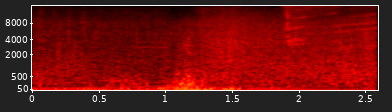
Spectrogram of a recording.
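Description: Bubbles rush and gurgle underwater.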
